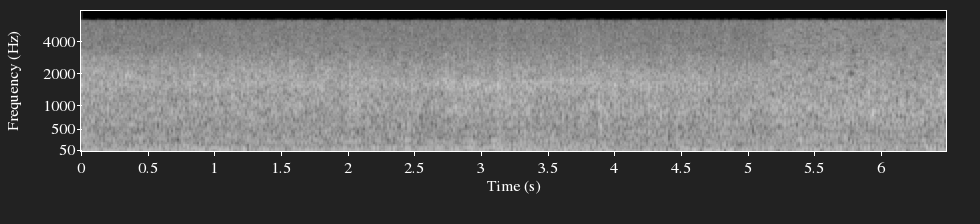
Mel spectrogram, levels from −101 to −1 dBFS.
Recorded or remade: recorded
